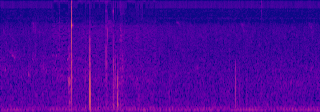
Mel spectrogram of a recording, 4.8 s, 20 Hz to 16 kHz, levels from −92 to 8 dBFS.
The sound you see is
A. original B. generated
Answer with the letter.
B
